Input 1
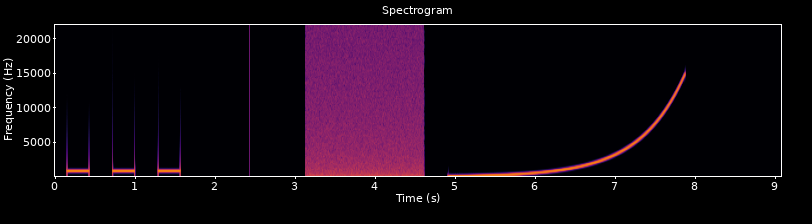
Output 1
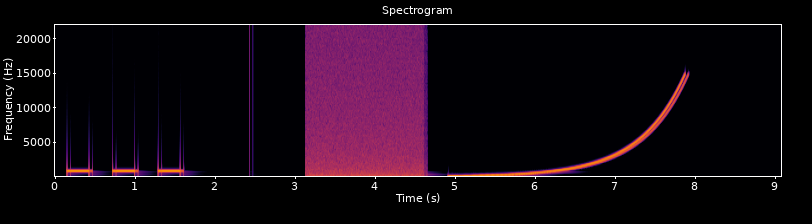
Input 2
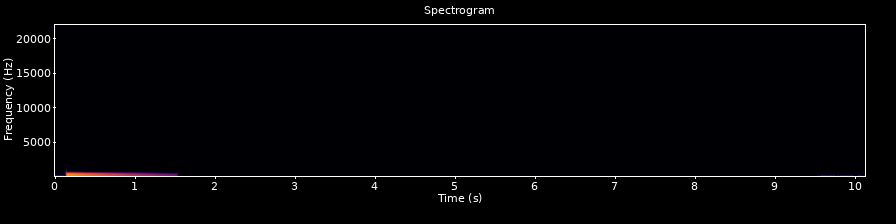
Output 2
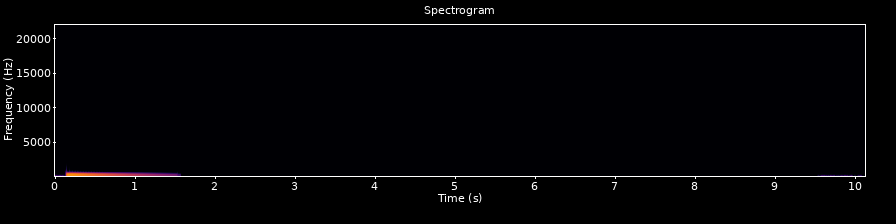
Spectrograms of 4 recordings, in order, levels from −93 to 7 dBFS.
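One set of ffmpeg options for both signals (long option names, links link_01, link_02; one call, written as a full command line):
ffmpeg -i in.wav -filter_complex "[0:a]asplit=2[link_01][link_02];[link_02]adelay=43,volume=-11dB[link_03];[link_01][link_03]amix=inputs=2:normalize=0,bandreject=frequency=344.5:width_type=h:width=4,bandreject=frequency=689:width_type=h:width=4,volume=1.5dB" out.wav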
